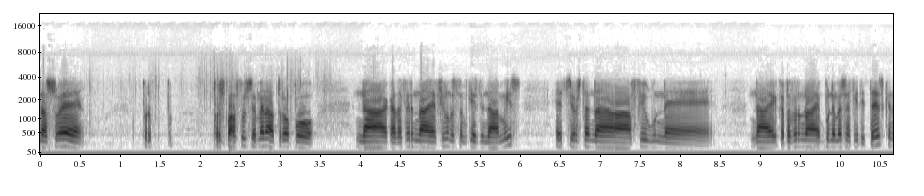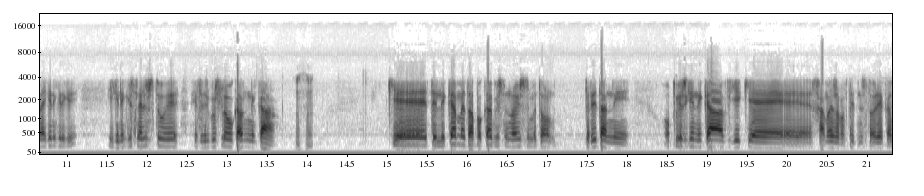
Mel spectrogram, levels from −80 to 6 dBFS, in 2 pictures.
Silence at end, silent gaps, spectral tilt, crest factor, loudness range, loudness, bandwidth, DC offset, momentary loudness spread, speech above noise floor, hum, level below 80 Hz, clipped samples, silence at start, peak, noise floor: 0 s; none; -2.5 dB/octave; 18 dB; 4 LU; -17 LUFS; 17.5 kHz; 0.5%; 16 LU; 32 dB; none; -64 dBFS; under 0.1%; 0 s; 0 dBFS; -49 dBFS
